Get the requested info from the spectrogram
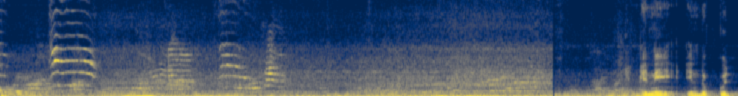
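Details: Domestic mother cat in Indonesia freeing her kitten trapped under cardboard; several short arching meows with bright harmonics early on, then a cluster of higher mews near the end, over steady background noise and a person talking.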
